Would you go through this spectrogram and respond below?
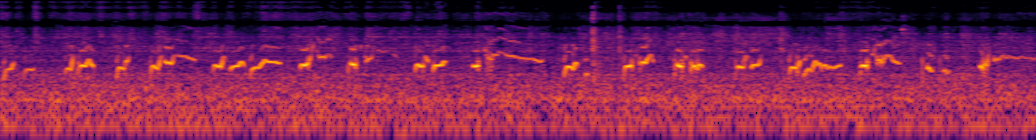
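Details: Latte, a female Teddy guinea pig kept as a pet, calls in a steady series of short rising squeaky notes about twice a second, with a few longer upswept whistles between them over a low background hum.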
